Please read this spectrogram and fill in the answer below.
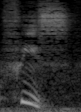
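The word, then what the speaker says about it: फ़िश: यहाँ जैसे मैंने लगाया है ना फिश, क्या होगा उसका उच्चारण? फिश।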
